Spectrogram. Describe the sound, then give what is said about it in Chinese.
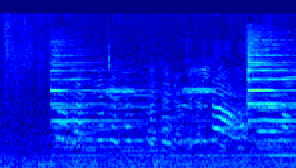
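Church bells of the Catholic Wanjin Basilica in Wanjin village ring as a Marian procession sets out on the second Sunday of December, in overlapping, clear metallic strikes, one peal starting around the middle and another striking loudly near the end, their tones lingering over a faint background hum. “清脆的钟声响起，圣母圣教从万金圣母殿前出发”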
